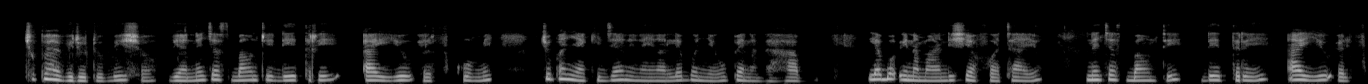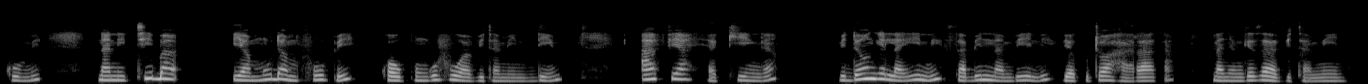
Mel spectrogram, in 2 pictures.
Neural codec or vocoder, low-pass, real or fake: none; 7.2 kHz; real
